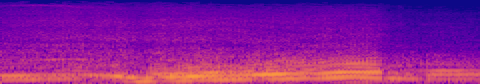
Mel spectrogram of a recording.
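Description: A Ford Sierra Cosworth four-wheel-drive rally car's engine roars close and loud on a historic rally stage, pitch dipping then climbing as it revs, cutting off abruptly near the end.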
